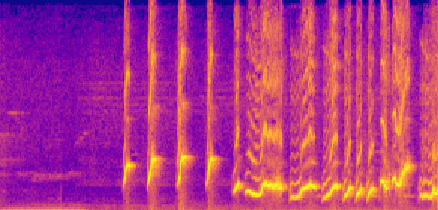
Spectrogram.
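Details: White-rumped shama (murai batu), Medan type, singing vigorously as a lure to provoke other shamas to sing. After a low hum, four loud upslurred whistles are followed by a rapid run of varied warbled, twisting notes.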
